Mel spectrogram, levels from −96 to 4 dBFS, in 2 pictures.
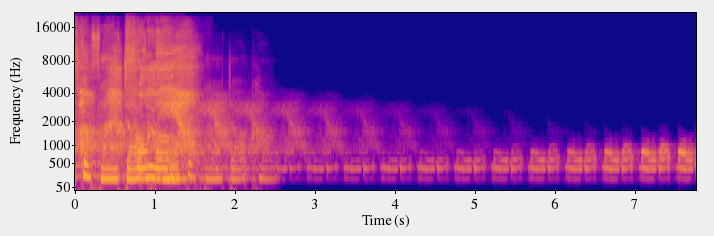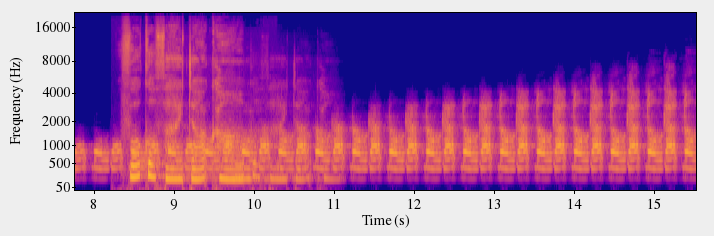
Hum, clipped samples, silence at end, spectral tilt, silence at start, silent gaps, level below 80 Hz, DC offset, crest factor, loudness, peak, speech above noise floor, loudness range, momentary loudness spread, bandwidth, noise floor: none; under 0.1%; 0 s; -2.5 dB/octave; 0 s; none; -58 dBFS; under 0.1%; 20 dB; -21 LUFS; -4 dBFS; 24 dB; 22 LU; 24 LU; over 20 kHz; -45 dBFS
